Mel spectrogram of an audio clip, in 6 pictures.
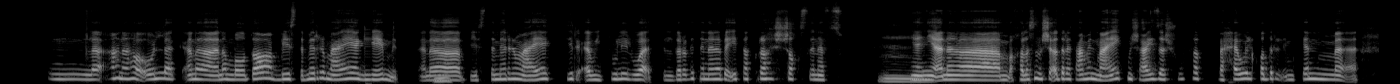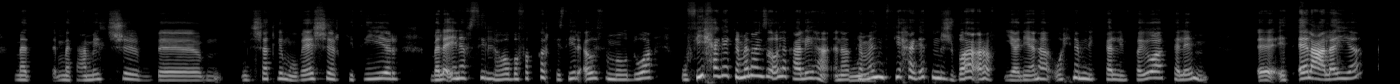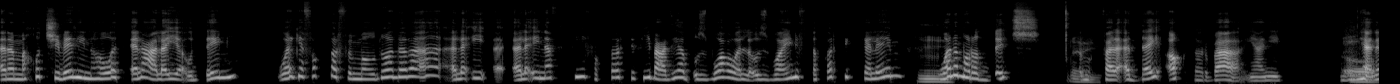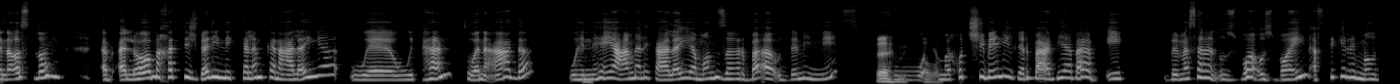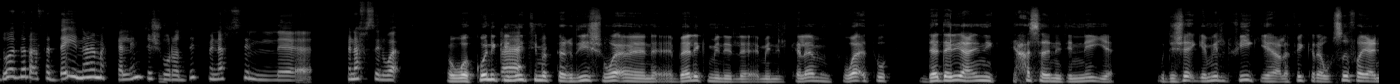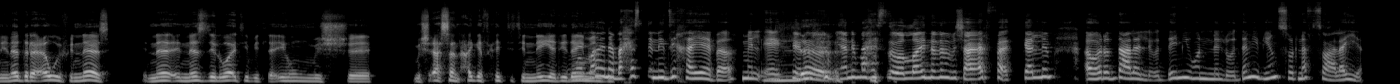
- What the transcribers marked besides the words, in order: tapping; tsk; chuckle; chuckle; laugh
- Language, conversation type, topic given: Arabic, advice, إزاي أقدر أعبّر عن مشاعري من غير ما أكتم الغضب جوايا؟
